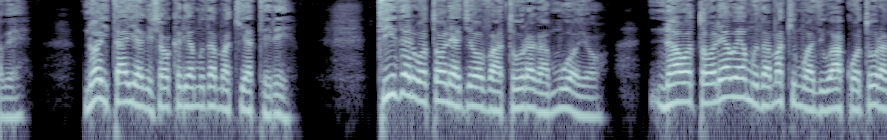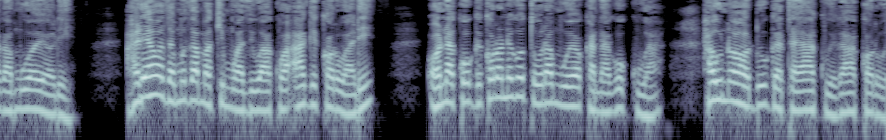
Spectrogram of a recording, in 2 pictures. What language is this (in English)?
Kikuyu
